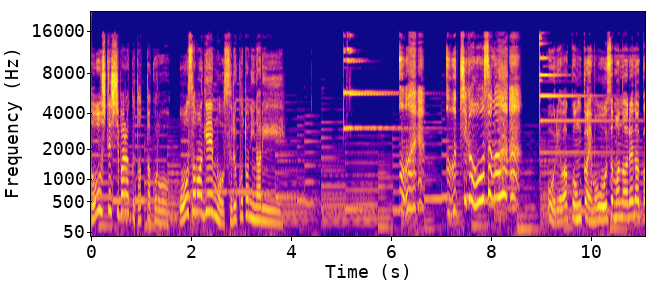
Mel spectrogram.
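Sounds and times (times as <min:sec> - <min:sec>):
background music: 0:00.0 - 0:11.0
bell-like chime: 0:05.0 - 0:06.9, 0:09.0 - 0:10.5.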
